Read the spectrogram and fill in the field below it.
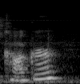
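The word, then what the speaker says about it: Konker: that I go to is concur that's how you pronounce it KO and keer dot IO and you're gonna get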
